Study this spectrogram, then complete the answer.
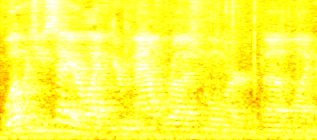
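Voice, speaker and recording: With an Atlanta accent, a man speaks over noticeable background noise and audible room echo. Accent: typical Atlanta. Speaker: audience member, amateur comedian. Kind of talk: audience question. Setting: theatre audience. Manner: halting.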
